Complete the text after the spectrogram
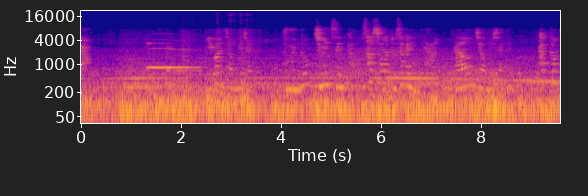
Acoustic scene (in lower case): bus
